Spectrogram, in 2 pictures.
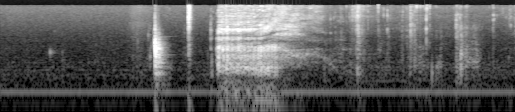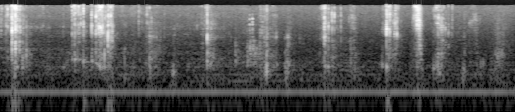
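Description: Two sharp knocks, then a loud breathy exhale just after a soju shot. After that comes close-up chewing of gwamegi (half-dried saury) wrapped in dried laver, with small irregular crunches and wet mouth clicks.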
